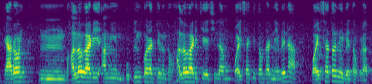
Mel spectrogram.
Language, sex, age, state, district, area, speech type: Bengali, male, 18-30, West Bengal, Paschim Medinipur, urban, spontaneous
